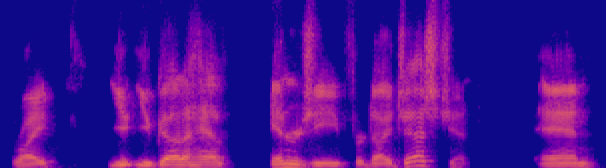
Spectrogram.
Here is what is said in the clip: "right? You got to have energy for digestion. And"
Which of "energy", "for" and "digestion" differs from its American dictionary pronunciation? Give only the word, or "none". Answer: none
